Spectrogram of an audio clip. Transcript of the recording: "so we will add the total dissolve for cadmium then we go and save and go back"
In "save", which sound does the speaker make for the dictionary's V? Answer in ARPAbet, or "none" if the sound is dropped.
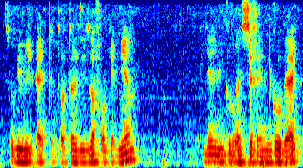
F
